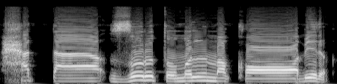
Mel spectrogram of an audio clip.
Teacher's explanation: काफ मोटा है और इसको थोड़ा सा लंबा करेंगे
